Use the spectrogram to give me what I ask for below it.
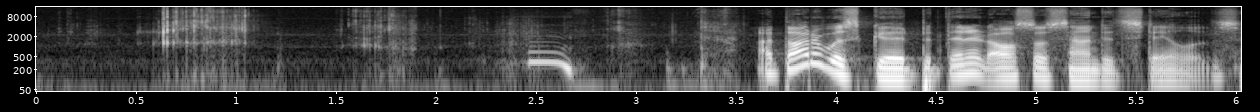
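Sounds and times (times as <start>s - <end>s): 
crunching potato chips: 0.1s - 3.2s
mouth sound: 2.4s - 2.8s
speech: 2.5s - 2.8s, 3.6s - 6.0s.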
